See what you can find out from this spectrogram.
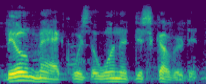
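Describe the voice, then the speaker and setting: Low-voiced, rough, frightened old-radio sailor. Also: male voice, animated, unhurried. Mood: confiding, uneasy. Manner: rough uneducated sailor's speech. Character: frightened, hard-drinking able seaman, ship's carpenter. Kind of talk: 1950s American radio drama acting. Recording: muffled 1950s radio recording.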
